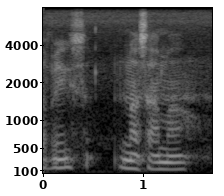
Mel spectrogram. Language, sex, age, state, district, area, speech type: Nepali, male, 60+, West Bengal, Kalimpong, rural, spontaneous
